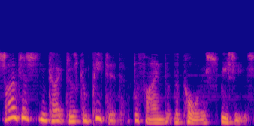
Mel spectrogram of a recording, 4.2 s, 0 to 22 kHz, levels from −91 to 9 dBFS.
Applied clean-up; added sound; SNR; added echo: neural mask model DeepFilterNet 3.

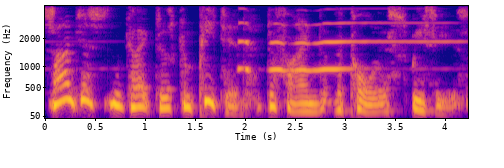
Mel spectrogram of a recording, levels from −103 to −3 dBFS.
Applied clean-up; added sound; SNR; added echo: classical method WPE with log-MMSE.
